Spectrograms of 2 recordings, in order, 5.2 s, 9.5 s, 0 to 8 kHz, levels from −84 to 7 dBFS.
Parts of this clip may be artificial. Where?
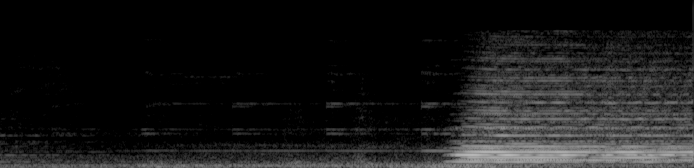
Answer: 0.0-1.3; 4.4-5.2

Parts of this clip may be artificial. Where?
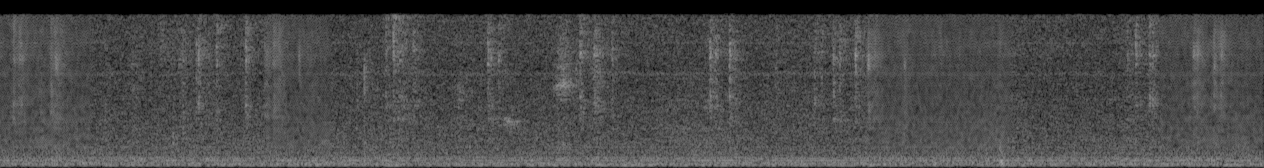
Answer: 0.0-0.7; 2.0-2.5; 6.5-7.6; 8.7-9.5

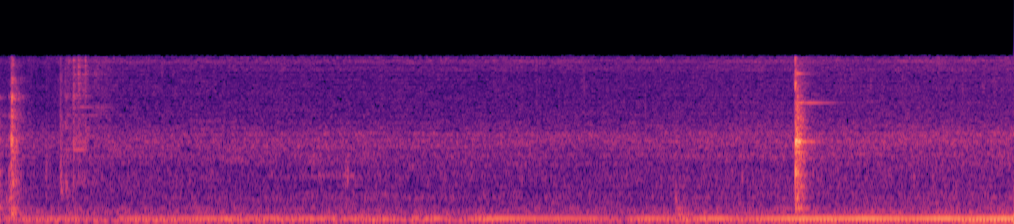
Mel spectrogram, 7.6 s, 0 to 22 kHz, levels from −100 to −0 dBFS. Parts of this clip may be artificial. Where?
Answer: 1.7-3.7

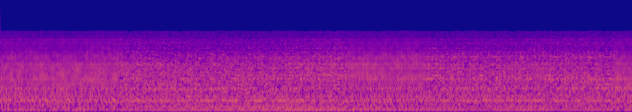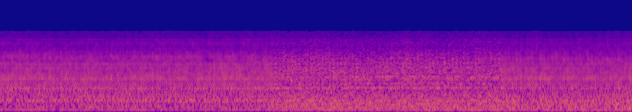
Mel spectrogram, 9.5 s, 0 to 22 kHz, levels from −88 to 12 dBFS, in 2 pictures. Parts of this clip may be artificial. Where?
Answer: 0.0-0.9; 2.6-3.2; 4.6-6.8; 8.5-9.5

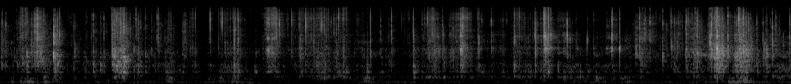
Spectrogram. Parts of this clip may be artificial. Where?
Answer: 1.9-6.3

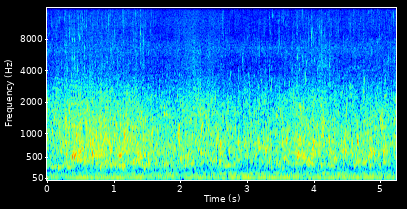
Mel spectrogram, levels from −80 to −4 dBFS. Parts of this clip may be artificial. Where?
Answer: 1.8-2.6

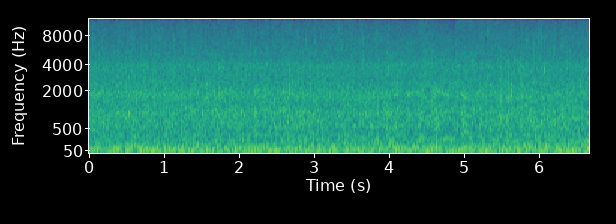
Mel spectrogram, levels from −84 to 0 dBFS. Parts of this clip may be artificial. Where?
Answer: 4.0-5.2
